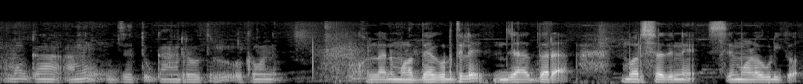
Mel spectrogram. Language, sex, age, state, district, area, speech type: Odia, male, 18-30, Odisha, Jagatsinghpur, rural, spontaneous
